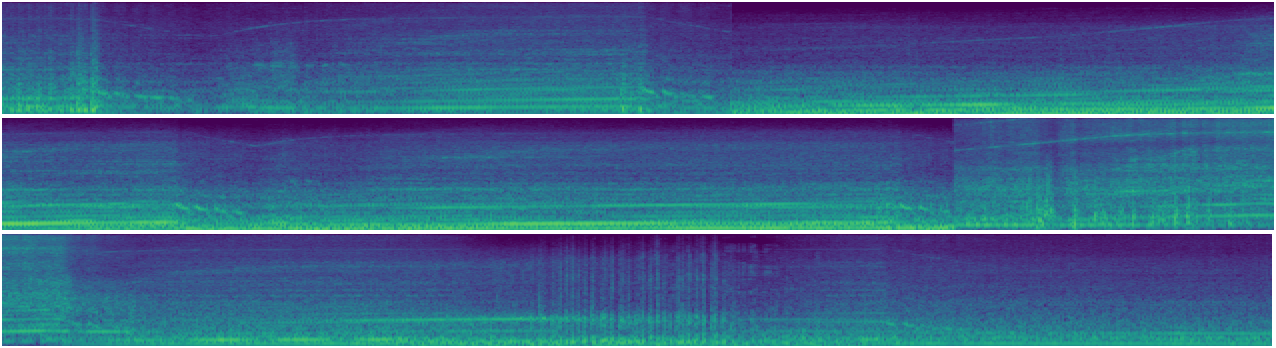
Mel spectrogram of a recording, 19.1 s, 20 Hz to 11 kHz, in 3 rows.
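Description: Tuned 900 hp Toyota Supra with a turbo engine, revving hard and driving: loud repeated rising acceleration pulls through several gears, brief lifts between them, a close throaty roar throughout.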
